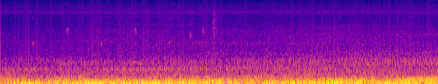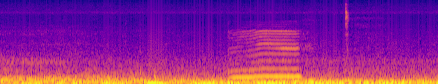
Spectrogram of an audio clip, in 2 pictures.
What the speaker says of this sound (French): on entend un petit peu le moteur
